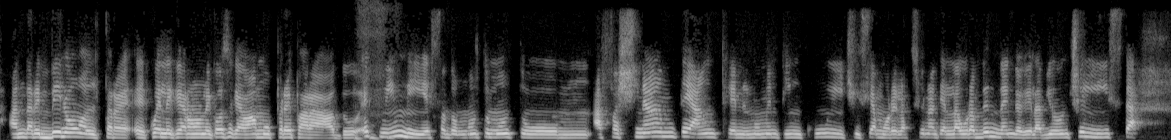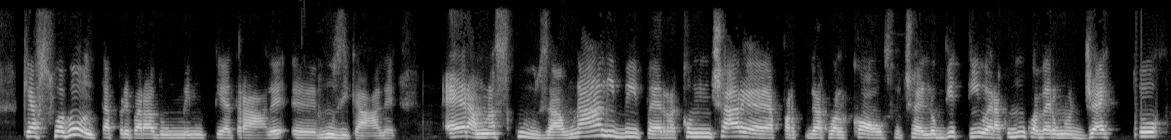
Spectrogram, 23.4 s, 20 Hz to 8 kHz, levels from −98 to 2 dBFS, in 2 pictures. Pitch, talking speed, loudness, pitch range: 195 Hz, 165 wpm, -25 LUFS, 185-220 Hz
